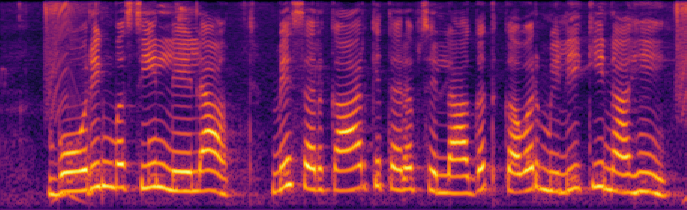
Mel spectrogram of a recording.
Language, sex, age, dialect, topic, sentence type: Bhojpuri, female, 18-24, Western, agriculture, question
